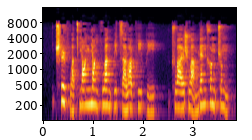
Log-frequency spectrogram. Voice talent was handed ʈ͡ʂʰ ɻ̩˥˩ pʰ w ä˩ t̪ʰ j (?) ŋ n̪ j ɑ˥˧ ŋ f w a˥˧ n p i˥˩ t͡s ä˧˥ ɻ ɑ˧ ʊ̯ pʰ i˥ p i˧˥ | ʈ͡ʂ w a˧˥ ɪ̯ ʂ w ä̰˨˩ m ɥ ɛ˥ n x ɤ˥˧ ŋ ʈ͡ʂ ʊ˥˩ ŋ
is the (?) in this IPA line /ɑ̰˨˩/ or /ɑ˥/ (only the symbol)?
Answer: ɑ˥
